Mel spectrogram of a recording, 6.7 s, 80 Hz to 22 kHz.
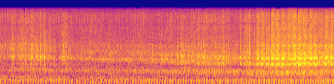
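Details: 1969 Gravely 432 engine, next morning at about 15 degrees, first drive after carb float level fix; regular even pulsing beat building slightly as it pulls away, no misfires or stumbles. Normal running.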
